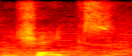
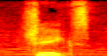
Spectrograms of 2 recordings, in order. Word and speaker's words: Jacques: Electric Boogaloo says, from Pandacoo says, Richard Jacques' last name is actually pronounced Jakes. – Jakes.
